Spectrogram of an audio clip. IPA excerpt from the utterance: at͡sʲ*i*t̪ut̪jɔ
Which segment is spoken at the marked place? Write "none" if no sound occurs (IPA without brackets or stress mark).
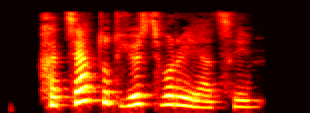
a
